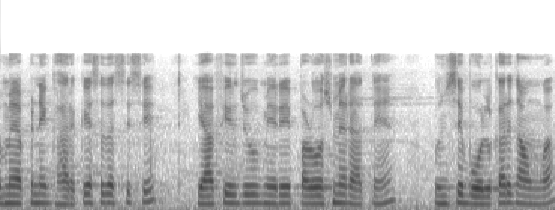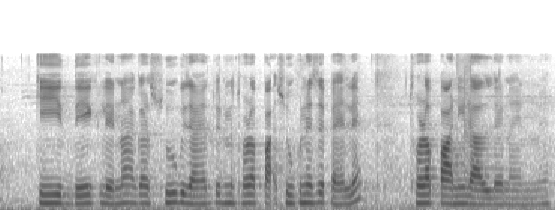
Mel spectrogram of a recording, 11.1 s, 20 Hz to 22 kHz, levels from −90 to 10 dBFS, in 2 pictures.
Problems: background sounds at intervals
